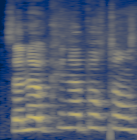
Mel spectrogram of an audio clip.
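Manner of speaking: high, loud, know-it-all dismissal; confident expert's pronouncement. Acted. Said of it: "comme s'il était seul à connaître à fond ce problème".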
